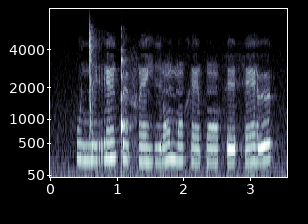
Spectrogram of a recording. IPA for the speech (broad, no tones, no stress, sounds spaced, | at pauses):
kʷʰ i ŋ͡ǀ i r ẽ ǃ y f ẽ j i ɾ ũ m ũ x ẽ p ũ h e h ẽ ɾ ø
